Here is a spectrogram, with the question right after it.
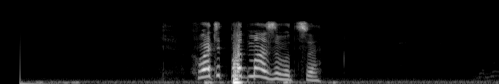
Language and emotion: Russian, angry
